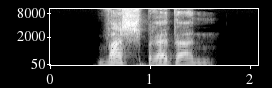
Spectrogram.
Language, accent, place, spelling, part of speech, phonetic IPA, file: German, Germany, Berlin, Waschbrettern, noun, [ˈvaʃˌbʁɛtɐn], De-Waschbrettern.ogg
- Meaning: dative plural of Waschbrett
